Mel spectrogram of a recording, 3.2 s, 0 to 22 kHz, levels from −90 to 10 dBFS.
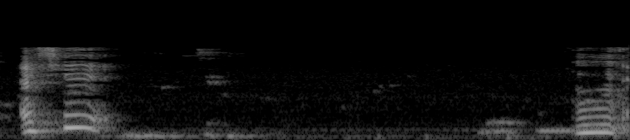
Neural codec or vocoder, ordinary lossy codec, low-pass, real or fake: none; MP3, 32 kbps; 5.4 kHz; real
